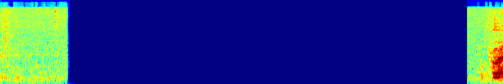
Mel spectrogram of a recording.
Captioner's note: silence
